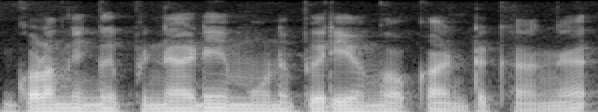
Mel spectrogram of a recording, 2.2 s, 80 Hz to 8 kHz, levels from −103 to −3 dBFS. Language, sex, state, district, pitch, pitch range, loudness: Tamil, male, Tamil Nadu, Nilgiris, 90 Hz, 80-95 Hz, -19 LUFS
